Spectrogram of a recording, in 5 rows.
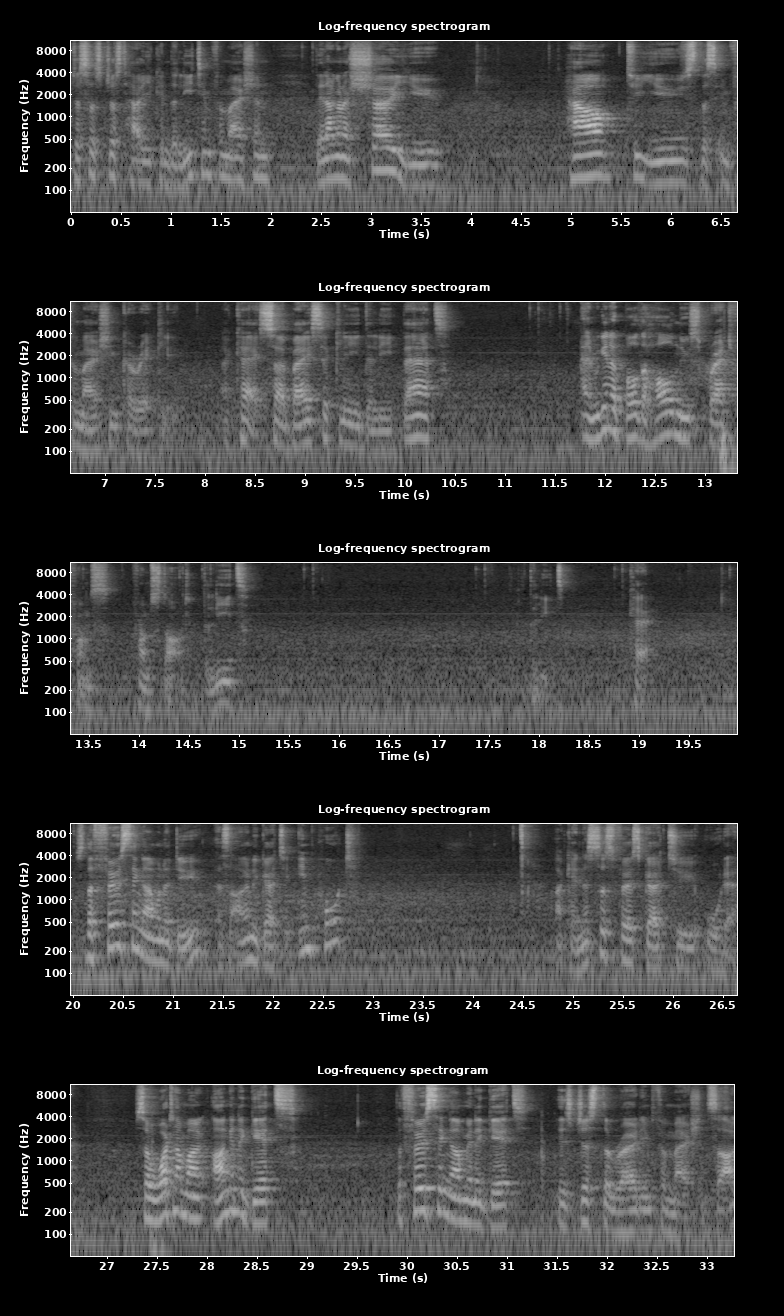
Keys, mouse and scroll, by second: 0.4 click, 2.4 click, 5.1 click, 6.2 click, 8.5 click, 10.2 click, 11.3 click, 13.5 click, 14.7 click, 15.7 click, 17.4 click, 18.8 click, 20.0 click, 22.4 click, 24.4 click, 26.0 click.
